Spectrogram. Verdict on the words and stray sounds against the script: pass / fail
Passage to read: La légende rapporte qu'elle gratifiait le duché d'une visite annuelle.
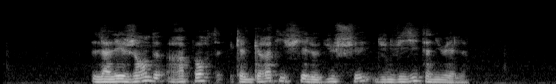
pass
